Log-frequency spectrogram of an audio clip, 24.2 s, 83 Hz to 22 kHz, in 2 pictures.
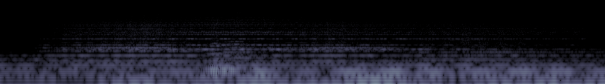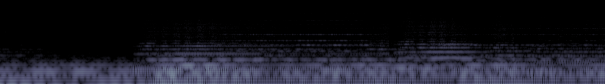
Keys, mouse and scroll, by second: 3.4-4.5 drag, 6.1-11.5 typing, 12.7-13.5 typing, 14.0 click, 14.2 click, 15.2 click, 15.8 click, 16.7 click, 17.6-20.6 typing, 21.5 click, 21.6 click, 21.8-24.2 drag.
